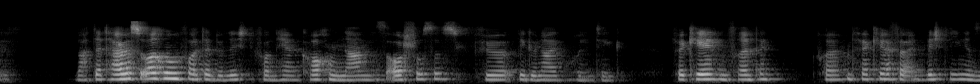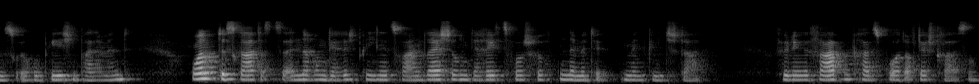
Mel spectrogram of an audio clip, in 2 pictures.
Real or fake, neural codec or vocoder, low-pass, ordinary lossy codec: fake; codec, 16 kHz, about 1 kbps, DyCAST, with the encoder's durations; none; none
